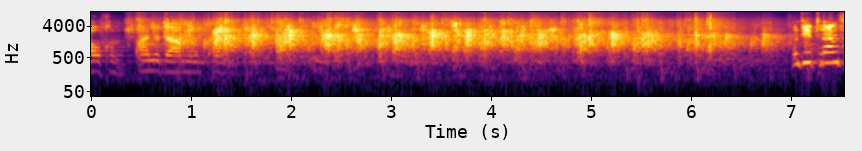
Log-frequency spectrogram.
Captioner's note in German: Beifall bei der CDU und dem BÜNDNIS 90/DIE GRÜNEN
